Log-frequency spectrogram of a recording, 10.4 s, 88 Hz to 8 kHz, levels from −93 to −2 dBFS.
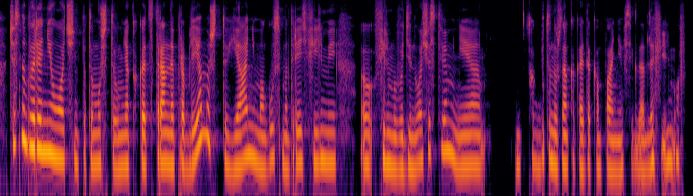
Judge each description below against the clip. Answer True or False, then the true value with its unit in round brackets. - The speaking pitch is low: False (185 Hz)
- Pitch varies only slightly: False (3.3 semitones)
